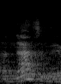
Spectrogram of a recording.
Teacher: when we have the noun anatomy, where the stress is on the second syllable of the stem, we get a strong vowel in that syllable, and weak vowels in the other two.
